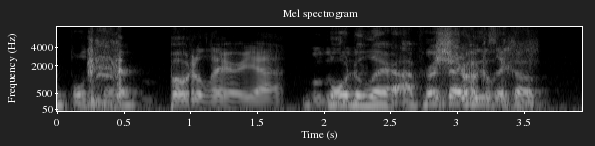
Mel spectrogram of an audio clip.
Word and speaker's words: Baudelaire: How do you say Baudelaire?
